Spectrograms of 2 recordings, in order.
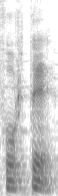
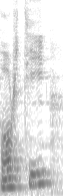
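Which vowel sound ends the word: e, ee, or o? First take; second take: e; ee. First: The word ends in an e sound. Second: The word ends in an ee sound. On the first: The speaker calls it right. "it's forte. E, e" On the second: The speaker calls it wrong. "It's not forti"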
